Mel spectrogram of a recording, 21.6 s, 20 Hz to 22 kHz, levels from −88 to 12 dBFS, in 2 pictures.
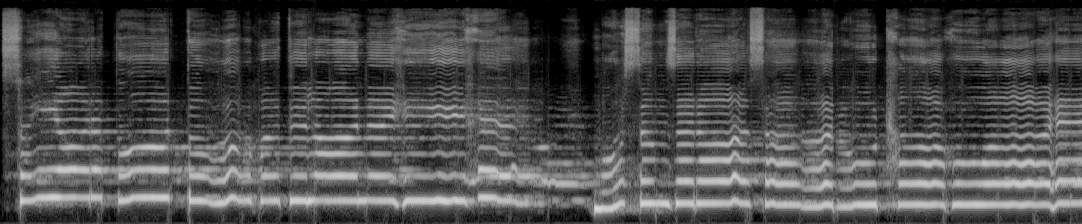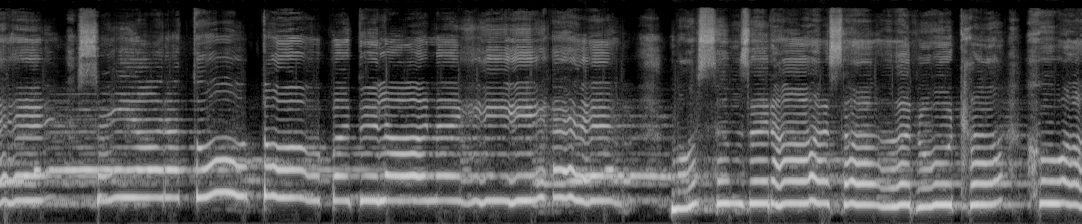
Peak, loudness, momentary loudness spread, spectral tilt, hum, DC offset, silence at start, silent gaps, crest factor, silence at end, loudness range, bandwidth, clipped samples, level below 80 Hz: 0 dBFS; -13 LUFS; 5 LU; -1 dB/octave; none; under 0.1%; 0 s; none; 12 dB; 0 s; 1 LU; 19.5 kHz; under 0.1%; -68 dBFS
